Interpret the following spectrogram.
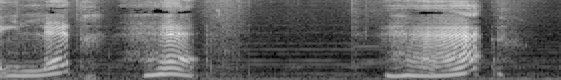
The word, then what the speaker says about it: ه: On est arrivé à une lettre Ha. Ha. C'est une lettre qui, on peut dire que tant que prononciation, ça n'existe pas en français.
